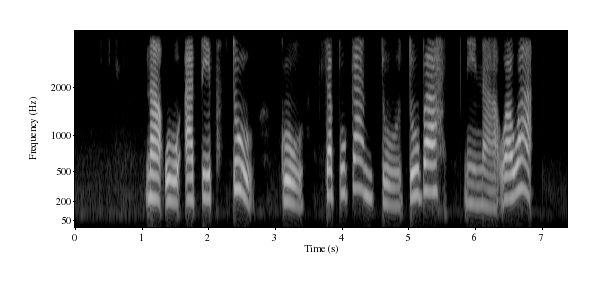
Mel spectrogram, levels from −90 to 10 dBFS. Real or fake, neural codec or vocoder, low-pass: fake; codec, 16 kHz in and 24 kHz out, 1 kbps, XY-Tokenizer; 3.6 kHz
